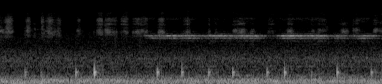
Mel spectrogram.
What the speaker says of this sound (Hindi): इसका उत्तर हम लोग यहाँ पर लिखेंगे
